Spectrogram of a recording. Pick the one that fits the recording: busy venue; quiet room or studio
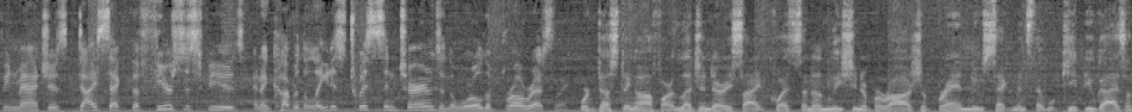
busy venue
